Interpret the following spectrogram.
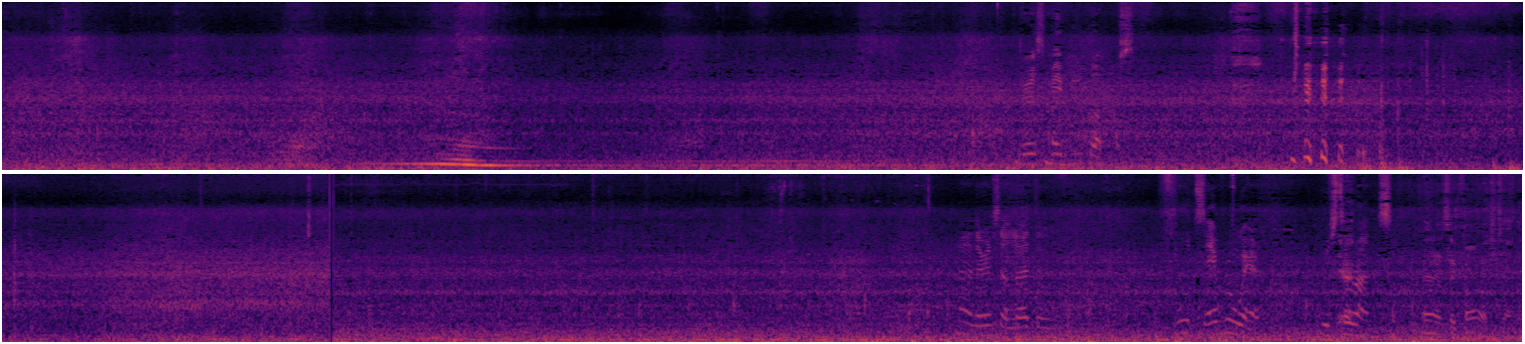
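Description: Cabin noise of a car driving on city streets: a steady low road-and-engine rumble, with a brief louder falling hum about four seconds in.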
